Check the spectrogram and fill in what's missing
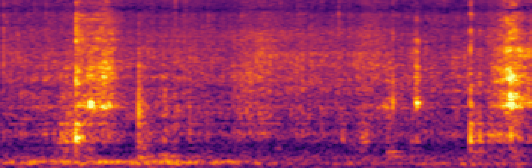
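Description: Spice masala with Kashmiri chili powder being stirred and sautéed in a pan for a tomato chicken curry, a soft continuous sizzle broken by scraping stir strokes and a few sharper clicks, close by, with no talking.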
